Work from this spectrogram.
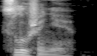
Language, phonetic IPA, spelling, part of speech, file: Russian, [ˈsɫuʂənʲɪje], слушание, noun, Ru-слушание.ogg
- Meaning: 1. listening (act of listening) 2. hearing (proceeding at which discussions are heard)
